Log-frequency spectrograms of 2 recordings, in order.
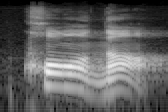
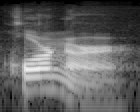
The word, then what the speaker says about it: corner: 보세요 여러분 단어가 있습니다 c r n r 코너 하지 마시고요 여보세요 물론 영국 사람들은 코너코너 이렇게 발음할 거예요 근데 미국사람들은 corner corner 따라하시면 돼요 corner 됐죠 그런데 불편하시면 지금 설명만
